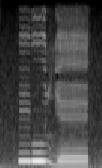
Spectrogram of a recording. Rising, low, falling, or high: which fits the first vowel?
high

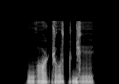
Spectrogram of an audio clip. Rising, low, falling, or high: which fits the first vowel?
low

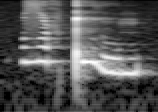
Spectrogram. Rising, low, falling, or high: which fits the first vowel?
high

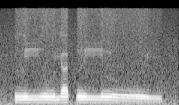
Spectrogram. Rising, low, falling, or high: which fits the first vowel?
low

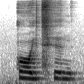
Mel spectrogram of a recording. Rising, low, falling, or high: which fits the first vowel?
low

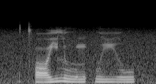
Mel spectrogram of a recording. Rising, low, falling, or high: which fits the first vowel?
rising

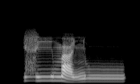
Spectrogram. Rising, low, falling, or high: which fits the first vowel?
high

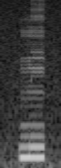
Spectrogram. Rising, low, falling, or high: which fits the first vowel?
high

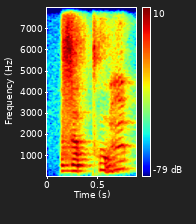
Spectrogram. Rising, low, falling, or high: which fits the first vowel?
low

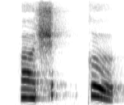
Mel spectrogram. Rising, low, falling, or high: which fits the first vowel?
high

